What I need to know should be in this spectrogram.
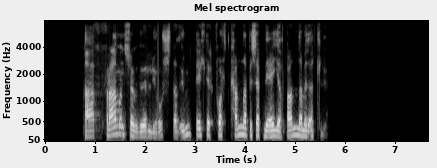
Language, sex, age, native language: Icelandic, male, 20-29, Icelandic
